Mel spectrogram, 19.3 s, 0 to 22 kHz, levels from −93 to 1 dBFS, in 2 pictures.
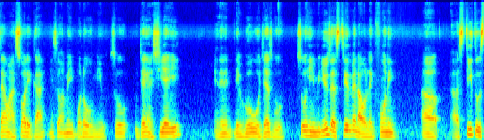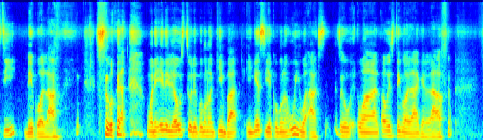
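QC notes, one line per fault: No faults heard in this speech recording.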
